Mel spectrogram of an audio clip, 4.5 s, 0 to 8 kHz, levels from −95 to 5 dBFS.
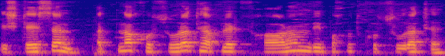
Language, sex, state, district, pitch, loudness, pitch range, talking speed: Hindi, male, Bihar, Bhagalpur, 155 Hz, -25 LUFS, 150-165 Hz, 120 wpm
